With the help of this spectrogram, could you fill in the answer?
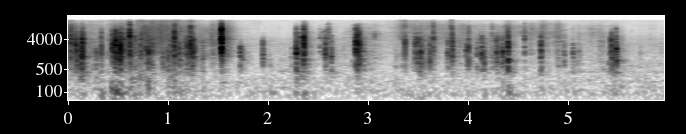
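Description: Fingers with long pink nails turn a page of thin newsprint newspaper lying open flat on a table, then smooth the sheet and tap it flat. The paper gives off quiet, bright, crisp crinkles and rustles in a quick run of short bursts, with louder crackles early on and softer, sparser taps toward the end.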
